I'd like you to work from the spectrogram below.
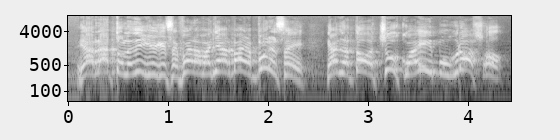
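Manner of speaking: put-on high-pitched, brusque nagging at a child; rough, rapid-fire parental rebuke; harsh parent scolding. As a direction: act out an exasperated parent telling a child off. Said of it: "por qué le hablas así".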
